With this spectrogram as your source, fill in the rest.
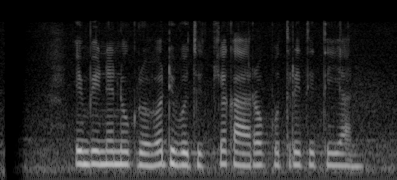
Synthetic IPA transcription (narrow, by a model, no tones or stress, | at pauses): ʔimpinenuɡ̥ɾɔɦɔd̪̥i̤wu̥ʒ̥ṳd̪̥̚kʰekaɾoput̪ɾit̪it̪ian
